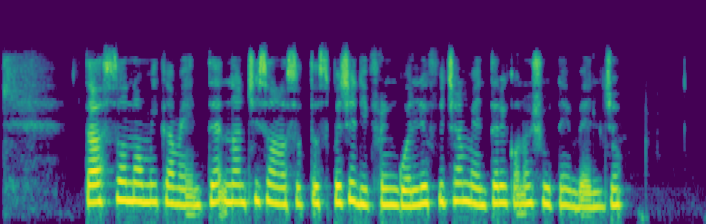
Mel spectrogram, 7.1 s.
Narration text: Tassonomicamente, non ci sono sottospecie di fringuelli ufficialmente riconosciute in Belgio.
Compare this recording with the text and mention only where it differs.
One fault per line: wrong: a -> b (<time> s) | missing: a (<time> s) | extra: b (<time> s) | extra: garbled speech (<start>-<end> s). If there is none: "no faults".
no faults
